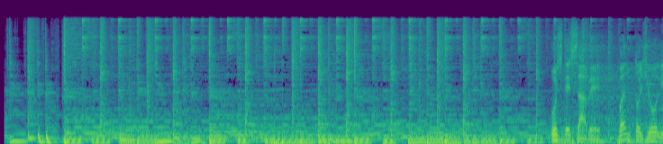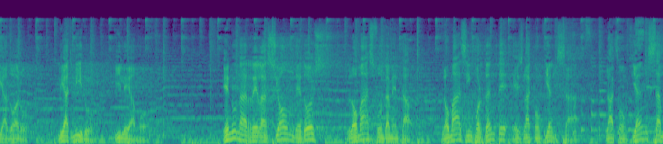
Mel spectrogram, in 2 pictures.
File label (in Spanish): No Sea Celoso Masculino, Espanhol; Variadas em Espanhol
